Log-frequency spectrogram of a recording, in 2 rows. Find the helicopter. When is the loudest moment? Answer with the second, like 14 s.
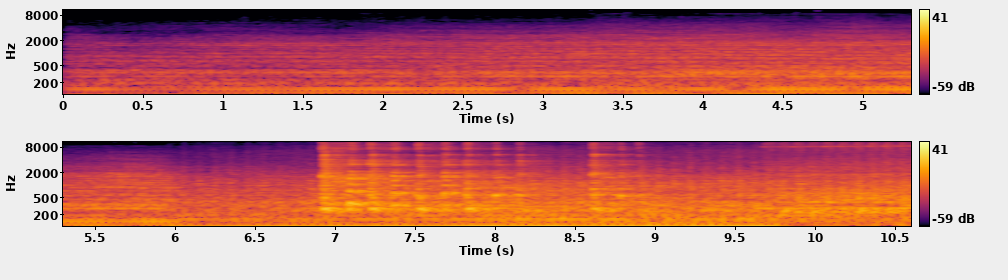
10 s.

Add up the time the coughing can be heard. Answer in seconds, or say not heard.
2 s.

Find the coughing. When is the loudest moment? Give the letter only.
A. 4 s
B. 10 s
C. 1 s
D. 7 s
D.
